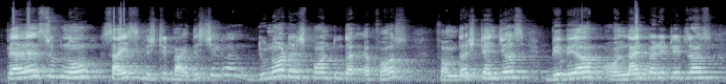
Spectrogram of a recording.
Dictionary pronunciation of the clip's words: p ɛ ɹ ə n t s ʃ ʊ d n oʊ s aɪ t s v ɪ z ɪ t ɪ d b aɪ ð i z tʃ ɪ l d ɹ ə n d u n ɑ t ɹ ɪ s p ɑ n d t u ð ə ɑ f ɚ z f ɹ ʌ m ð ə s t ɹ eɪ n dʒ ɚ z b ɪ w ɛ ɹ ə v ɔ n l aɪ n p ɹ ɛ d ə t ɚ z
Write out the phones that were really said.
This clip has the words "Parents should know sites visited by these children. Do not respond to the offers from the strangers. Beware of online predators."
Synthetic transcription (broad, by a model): p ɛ ɹ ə n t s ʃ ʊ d n oʊ s aɪ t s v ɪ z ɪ t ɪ d b aɪ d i s tʃ ɪ l d ɹ ə n d u n ɑ t ɹ ɪ s p ɑ n d t u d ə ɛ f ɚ s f ɹ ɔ m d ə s t eɪ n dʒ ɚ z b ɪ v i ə ɔ n l aɪ n p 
